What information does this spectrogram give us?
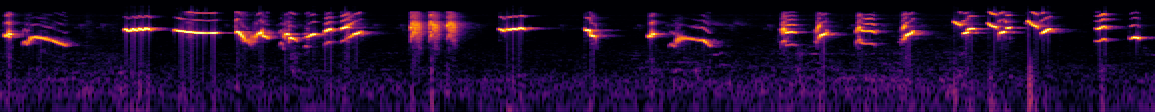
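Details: Magpie-robin fighting song, Oriental species: loud whistled slurs, quick stuttering chirp series and buzzy trills, with phrases of varied pitch following each other rapidly.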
